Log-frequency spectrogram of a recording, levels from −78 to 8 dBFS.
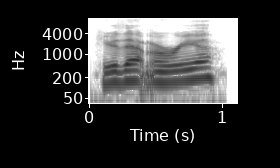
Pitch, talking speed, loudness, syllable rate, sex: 165 Hz, 160 wpm, -15 LUFS, 4.4 syllables/s, male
